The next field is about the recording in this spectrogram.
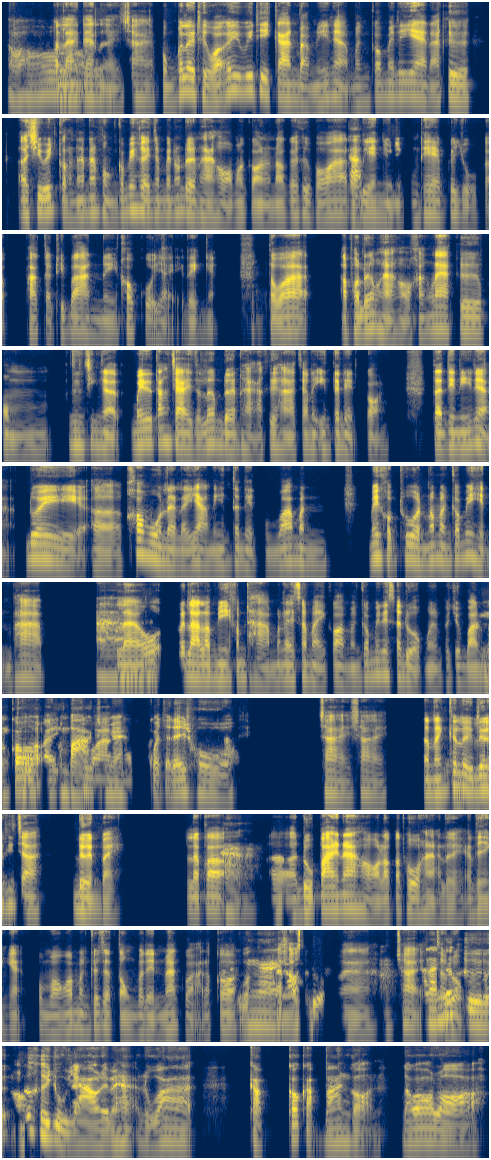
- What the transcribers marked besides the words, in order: other background noise; unintelligible speech
- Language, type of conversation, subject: Thai, podcast, ตอนที่เริ่มอยู่คนเดียวครั้งแรกเป็นยังไงบ้าง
